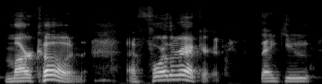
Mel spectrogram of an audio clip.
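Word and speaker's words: Marcone: pronounce Marone Marone and it was confirmed it's Marone but it's Johnny Marone no it's not it is Marone for the record thank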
